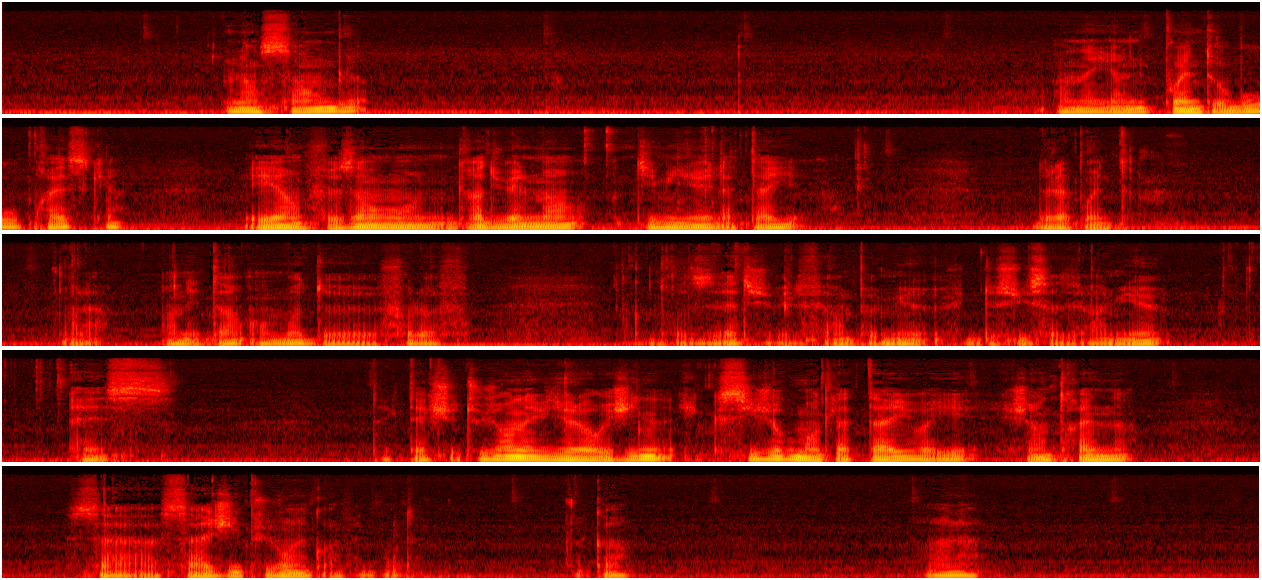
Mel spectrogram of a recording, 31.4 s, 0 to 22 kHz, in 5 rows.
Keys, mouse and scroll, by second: 10.0 scroll up 1, 10.1 middle click, 10.7-13.1 scroll down 1, 13.2 scroll down 1, 16.2 ctrl+z, 16.2-17.2 scroll down 1, 19.2 s.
